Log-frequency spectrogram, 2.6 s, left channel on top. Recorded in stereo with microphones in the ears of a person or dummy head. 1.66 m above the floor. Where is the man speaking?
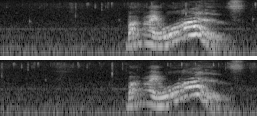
35° left (ahead or behind), 1.1 m.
